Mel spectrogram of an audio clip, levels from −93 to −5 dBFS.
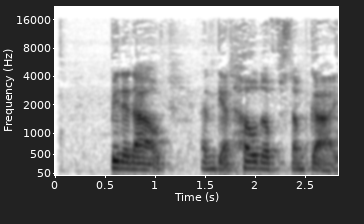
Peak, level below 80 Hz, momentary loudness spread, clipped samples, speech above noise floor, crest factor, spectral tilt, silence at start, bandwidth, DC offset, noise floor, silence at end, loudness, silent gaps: -2 dBFS; -58 dBFS; 14 LU; under 0.1%; 41 dB; 18 dB; -5.5 dB/octave; 0.55 s; 17 kHz; under 0.1%; -60 dBFS; 0 s; -20 LUFS; none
